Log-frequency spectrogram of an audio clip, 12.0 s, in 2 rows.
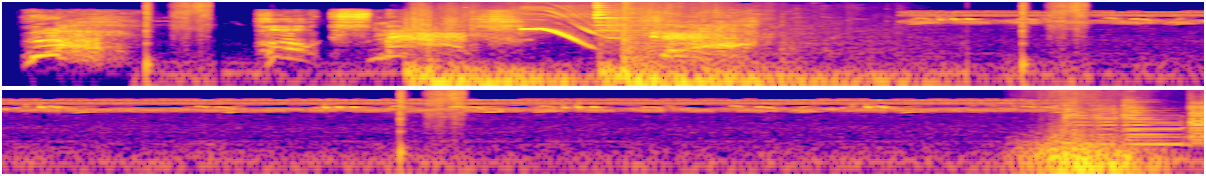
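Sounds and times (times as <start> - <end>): crickets chirping: 4.0 - 11.7.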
